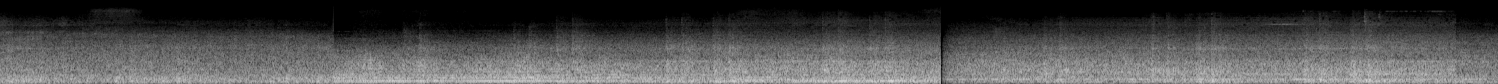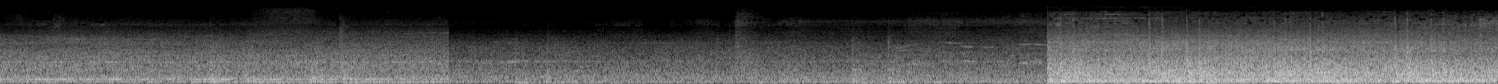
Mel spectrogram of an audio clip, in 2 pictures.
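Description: Tokaido Shinkansen train running past on an elevated track: a steady rush of wheels on rail with a low hum. The sound changes abruptly several times and is loudest near the end.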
